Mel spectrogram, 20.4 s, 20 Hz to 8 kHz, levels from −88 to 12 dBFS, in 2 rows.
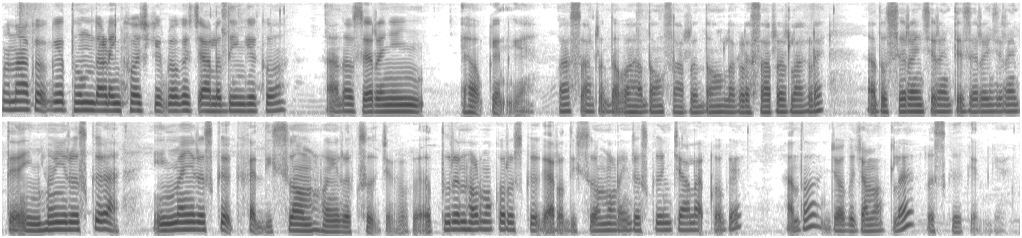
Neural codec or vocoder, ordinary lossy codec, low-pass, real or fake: none; none; none; real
